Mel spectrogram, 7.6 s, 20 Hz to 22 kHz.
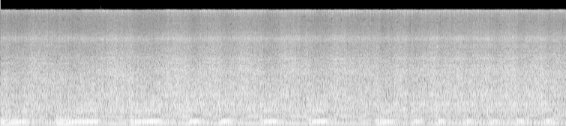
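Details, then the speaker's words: Honda Vario 125 LED scooter that came in sluggish, weak and unresponsive: after a part replacement the scanner altitude value reads normal. Repeated throttle blips rise and fall crisply with no bogging. Throttle pull is better, injector 2.3 normal, O2 sensor working. "AC di sini sudah jelas untuk tarikan gasnya dia lebih Hai dia lebih enak"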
